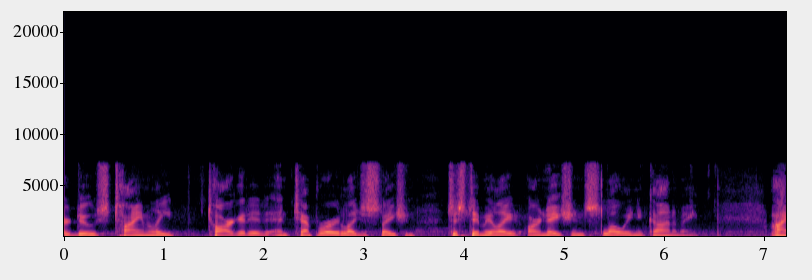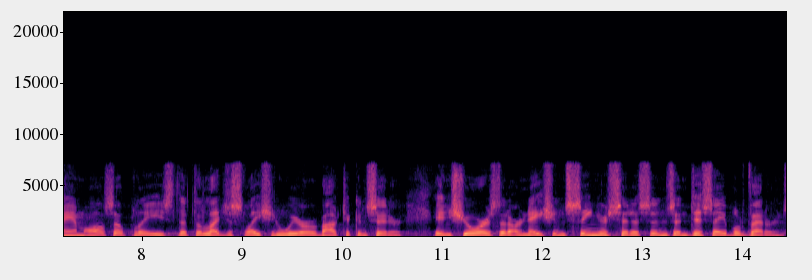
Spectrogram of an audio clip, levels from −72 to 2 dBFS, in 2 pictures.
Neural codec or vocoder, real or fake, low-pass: none; real; 7.2 kHz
